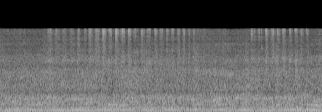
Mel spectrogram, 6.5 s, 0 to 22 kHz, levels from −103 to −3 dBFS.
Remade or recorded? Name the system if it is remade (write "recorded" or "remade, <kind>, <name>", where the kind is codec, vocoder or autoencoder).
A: remade, codec, SNAC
